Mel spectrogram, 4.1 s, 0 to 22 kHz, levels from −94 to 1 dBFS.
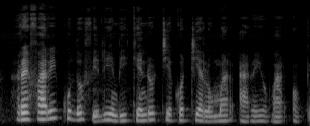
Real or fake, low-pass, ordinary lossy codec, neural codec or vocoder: real; none; none; none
